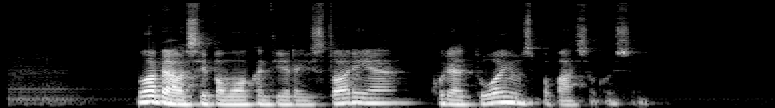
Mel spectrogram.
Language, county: Lithuanian, Utena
